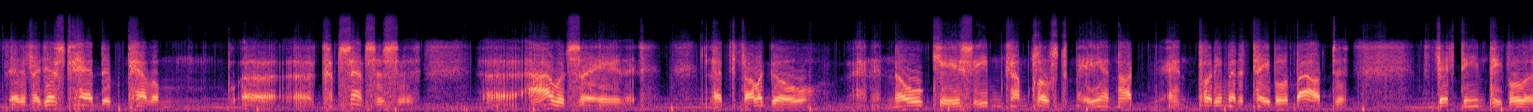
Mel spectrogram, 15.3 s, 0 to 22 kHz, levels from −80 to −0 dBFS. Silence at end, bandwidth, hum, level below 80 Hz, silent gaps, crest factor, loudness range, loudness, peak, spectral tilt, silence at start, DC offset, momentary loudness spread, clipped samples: 0 s; 12.5 kHz; none; -46 dBFS; none; 16 dB; 2 LU; -17 LUFS; -2 dBFS; -4.5 dB/octave; 0 s; under 0.1%; 14 LU; under 0.1%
